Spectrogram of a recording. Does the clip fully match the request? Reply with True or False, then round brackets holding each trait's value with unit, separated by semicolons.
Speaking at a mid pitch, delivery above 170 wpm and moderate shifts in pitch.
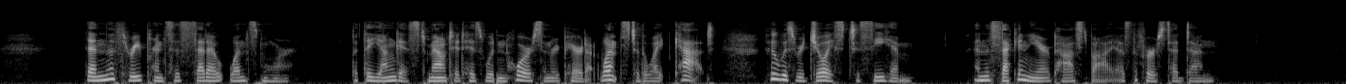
True (165 Hz; 180 wpm; 3.1 semitones)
